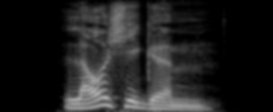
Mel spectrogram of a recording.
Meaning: strong dative masculine/neuter singular of lauschig
- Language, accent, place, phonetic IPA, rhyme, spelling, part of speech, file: German, Germany, Berlin, [ˈlaʊ̯ʃɪɡəm], -aʊ̯ʃɪɡəm, lauschigem, adjective, De-lauschigem.ogg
